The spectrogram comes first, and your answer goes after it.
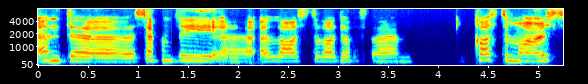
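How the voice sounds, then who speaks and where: A woman with a Ukrainian accent speaks at a very slow pace with fairly even intonation, in a dry, close sound with no echo. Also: fairly high pitch for a woman. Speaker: former baker, mother. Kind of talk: interview. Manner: halting, many fillers.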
